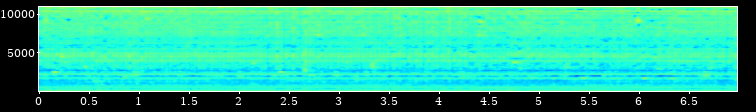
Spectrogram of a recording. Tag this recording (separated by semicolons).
fridge; cold; refrigerator; old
